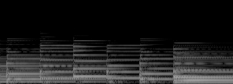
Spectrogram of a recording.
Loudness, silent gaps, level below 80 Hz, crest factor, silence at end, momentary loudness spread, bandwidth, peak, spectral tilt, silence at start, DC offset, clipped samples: -32 LUFS; none; -62 dBFS; 14 dB; 0 s; 7 LU; 5.2 kHz; -18 dBFS; -7.5 dB/octave; 0 s; under 0.1%; under 0.1%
